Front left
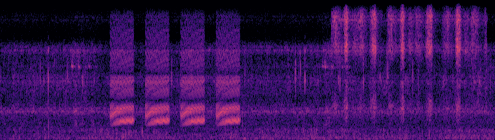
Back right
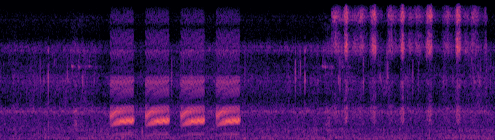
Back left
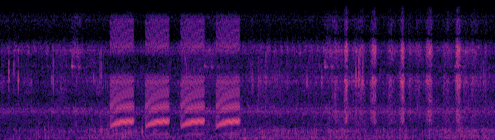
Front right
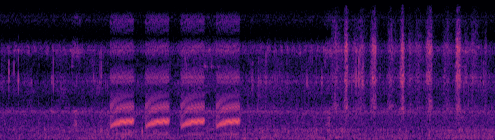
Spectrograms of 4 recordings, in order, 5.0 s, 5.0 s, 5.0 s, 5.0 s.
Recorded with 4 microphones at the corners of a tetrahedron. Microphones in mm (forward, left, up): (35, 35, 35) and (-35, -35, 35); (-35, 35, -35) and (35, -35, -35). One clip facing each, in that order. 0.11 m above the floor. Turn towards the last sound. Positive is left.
turn(degrees=175)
